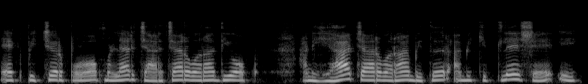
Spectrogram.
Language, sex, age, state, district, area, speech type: Goan Konkani, female, 30-45, Goa, Canacona, rural, spontaneous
